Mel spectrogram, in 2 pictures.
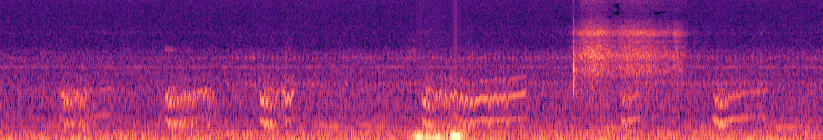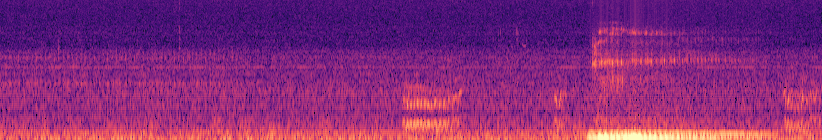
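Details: Pet cat on a cold night, wanting to settle into the warm kotatsu, purring in a steady low rumble throughout, with short higher chirp-like sounds repeating and two brief rustling bursts.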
